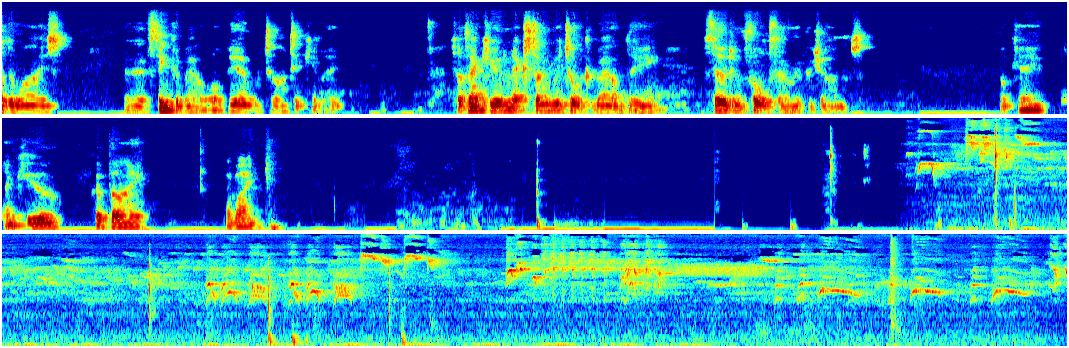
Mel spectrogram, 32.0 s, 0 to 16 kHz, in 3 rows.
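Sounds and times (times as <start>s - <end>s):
birds chirping and singing: 19.7s - 31.9s
faint background hiss: 19.8s - 31.9s.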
